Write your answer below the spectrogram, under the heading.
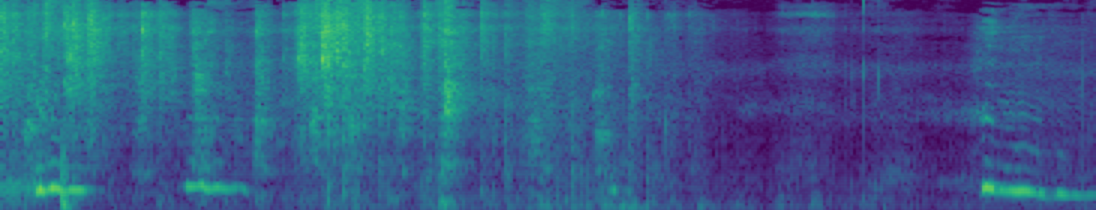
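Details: Dino, a pet Staffordshire Bull Terrier, playing and having fun indoors, lets out short nasal whines and yelps in bursts, with a longer drawn-out falling whine at the end; laughter and rustling fill the gaps between.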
